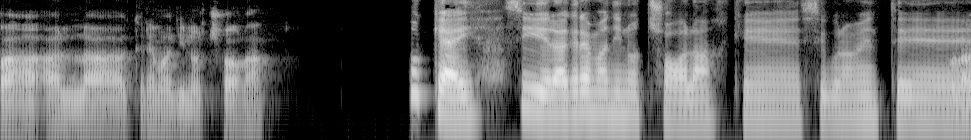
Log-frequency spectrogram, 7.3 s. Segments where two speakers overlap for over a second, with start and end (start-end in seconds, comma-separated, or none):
none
